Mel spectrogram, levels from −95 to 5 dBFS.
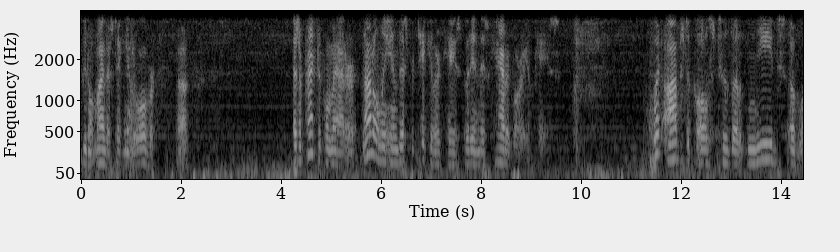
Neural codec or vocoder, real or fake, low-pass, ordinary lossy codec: vocoder, 44.1 kHz, 128 mel bands, Pupu-Vocoder; fake; 3.6 kHz; Opus, 16 kbps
